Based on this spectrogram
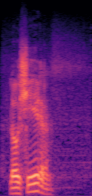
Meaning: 1. to stay (board, lodge) 2. to visit, to sleep over
- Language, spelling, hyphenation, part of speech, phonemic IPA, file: Dutch, logeren, lo‧ge‧ren, verb, /loːˈʒeː.rə(n)/, Nl-logeren.ogg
